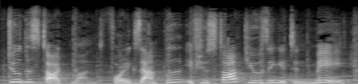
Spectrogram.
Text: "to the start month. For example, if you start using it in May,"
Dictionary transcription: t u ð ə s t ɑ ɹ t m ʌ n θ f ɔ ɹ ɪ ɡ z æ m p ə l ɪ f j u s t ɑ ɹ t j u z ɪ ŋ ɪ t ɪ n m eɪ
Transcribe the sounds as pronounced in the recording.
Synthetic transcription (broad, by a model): t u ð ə s t ɑ ɹ t m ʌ n t f ɔ ɹ ɪ ɡ z æ m p ə l ɪ f j u s t ɑ ɹ t j u z ɪ ŋ ɪ t ɪ n m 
